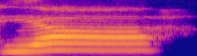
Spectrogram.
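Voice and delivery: high, sighing, unconvinced yeah. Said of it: "You don't sound so convinced".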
